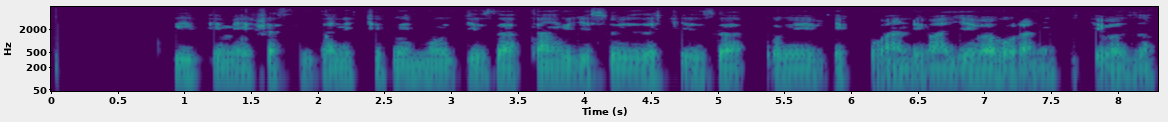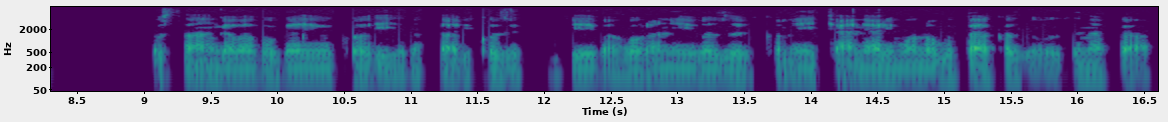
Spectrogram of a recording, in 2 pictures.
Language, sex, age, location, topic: Kinyarwanda, male, 18-24, Huye, health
